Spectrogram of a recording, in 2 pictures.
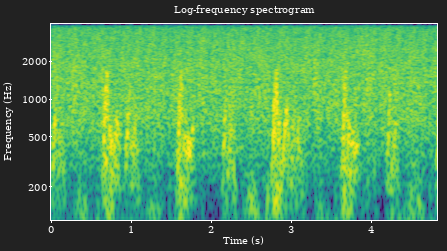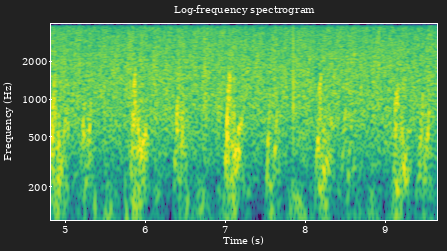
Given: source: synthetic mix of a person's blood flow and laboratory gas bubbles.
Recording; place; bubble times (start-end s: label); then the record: Doppler ultrasound of blood flow; precordium
no bubbles
From the record:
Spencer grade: 0 (complete lack of bubble signals)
